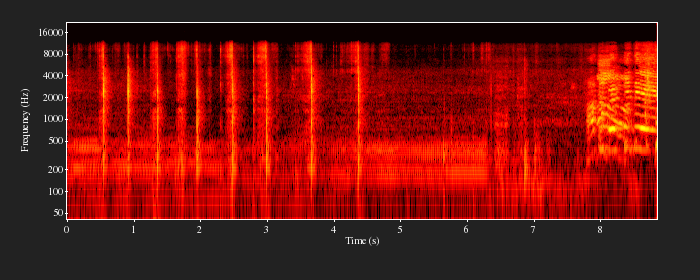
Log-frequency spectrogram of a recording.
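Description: Knife chopping onion on a board, about nine sharp, evenly spaced chops up close with a low hum beneath, then quieter clatter and a burst of voices at the end.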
